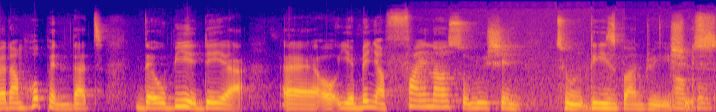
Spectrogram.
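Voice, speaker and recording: A woman speaks at a fairly low pitch. Noticeable background noise runs underneath. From Ghana, Central Region. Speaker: local government official. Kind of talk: interview.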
